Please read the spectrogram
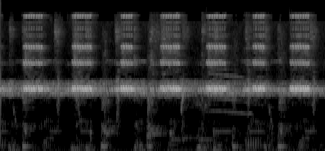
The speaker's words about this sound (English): Yep, that was it. Yeah, actual crickets.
